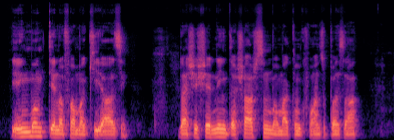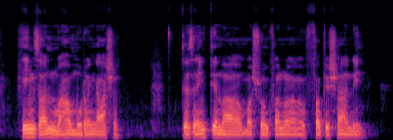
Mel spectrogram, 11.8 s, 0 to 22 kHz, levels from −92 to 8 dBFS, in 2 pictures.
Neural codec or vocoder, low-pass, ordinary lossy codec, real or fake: vocoder, 44.1 kHz, 128 mel bands, Pupu-Vocoder; 19.8 kHz; none; fake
